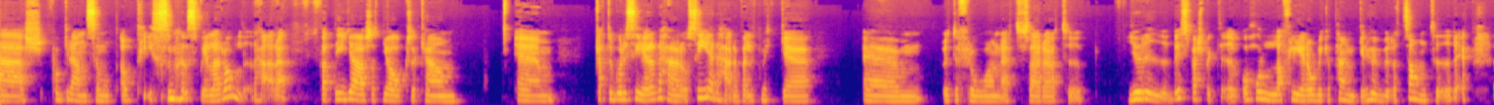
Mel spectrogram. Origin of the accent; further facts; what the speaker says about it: Gothenburg, Västra Götaland County, Sweden; born there; Alltså jag är född på BB i Göteborg.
